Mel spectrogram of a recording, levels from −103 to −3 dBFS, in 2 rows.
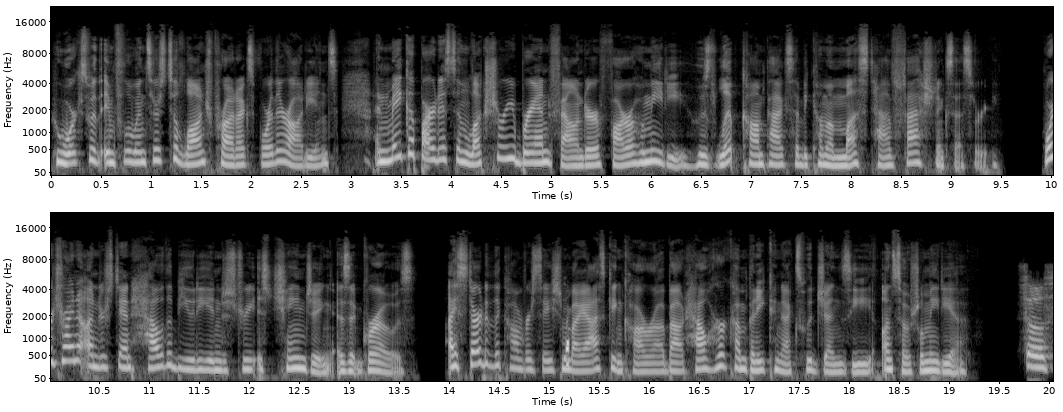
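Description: A corrupt frame decoded at 15.15 to 15.20 s, just before "by asking", produces a glitch lasting about 50 ms, or roughly two frames of damage. Flipped bits inside the compressed data went undetected, so the decoder rebuilt those frames from wrong gain values and misread spectral codes. The result is a brief glitch that peaks around -10 dBFS and places energy at the wrong frequencies.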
